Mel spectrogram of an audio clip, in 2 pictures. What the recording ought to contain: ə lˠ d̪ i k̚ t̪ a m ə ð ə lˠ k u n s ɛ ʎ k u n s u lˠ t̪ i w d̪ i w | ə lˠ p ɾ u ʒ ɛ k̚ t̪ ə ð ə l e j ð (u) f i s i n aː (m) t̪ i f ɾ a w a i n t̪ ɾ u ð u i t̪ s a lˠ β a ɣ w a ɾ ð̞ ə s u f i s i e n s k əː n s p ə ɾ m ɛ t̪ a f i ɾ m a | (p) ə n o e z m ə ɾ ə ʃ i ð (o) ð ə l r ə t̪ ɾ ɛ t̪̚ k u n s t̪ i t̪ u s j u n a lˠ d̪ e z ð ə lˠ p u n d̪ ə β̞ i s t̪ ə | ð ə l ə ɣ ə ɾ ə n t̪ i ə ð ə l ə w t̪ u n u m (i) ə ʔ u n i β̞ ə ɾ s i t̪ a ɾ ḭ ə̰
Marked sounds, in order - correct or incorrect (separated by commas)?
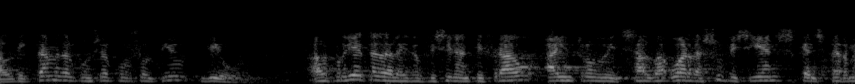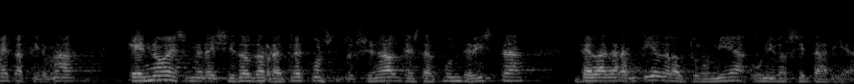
correct, incorrect, incorrect, correct, correct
